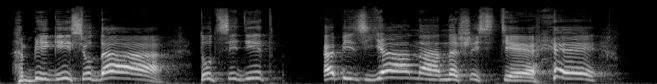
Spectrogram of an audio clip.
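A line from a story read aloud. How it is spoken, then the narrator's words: Boy shouting. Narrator (Russian): Невоспитанный мальчишка на берегу сейчас же крикнул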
